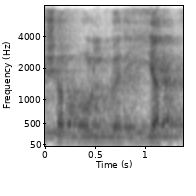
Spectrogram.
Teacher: تہ مربوطہ سے ملانا ہے، ہا میں تبدیل ہو جائے گی، ہا ساکن، سانس جاری رہے گی پڑھتے ہوئے ، شر البریہ، اور تا ختم ہو جائے گی، ہا بن · باریک، ہم میں اظہار شفوی، شر البریہ میں را پر ہے، شر میں را کو البریہ کی لام سے ملانا ہے، اظہار قمری ہے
